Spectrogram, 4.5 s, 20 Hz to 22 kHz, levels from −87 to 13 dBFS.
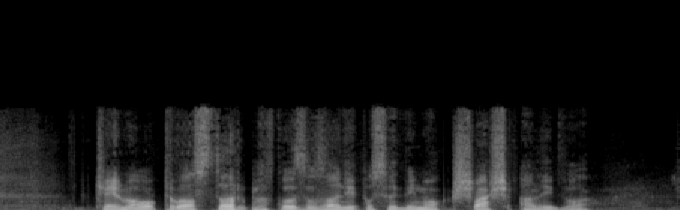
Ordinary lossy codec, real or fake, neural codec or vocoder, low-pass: MP3, 64 kbps; fake; codec, 24 kHz, 0.9 kbps, WavTokenizer, medium music audio release; 10.8 kHz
